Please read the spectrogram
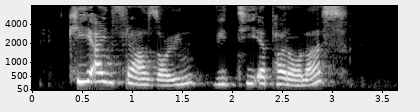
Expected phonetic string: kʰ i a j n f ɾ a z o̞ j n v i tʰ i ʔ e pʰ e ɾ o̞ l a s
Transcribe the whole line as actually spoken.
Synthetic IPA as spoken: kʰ i a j n f ɾ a z o̞ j n v i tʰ i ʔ e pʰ a ɾ o̞ l a s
